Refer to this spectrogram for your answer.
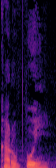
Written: karipui

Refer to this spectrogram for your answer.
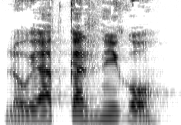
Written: lowiatkelniko

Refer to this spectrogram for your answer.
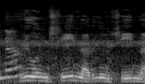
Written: riunsina

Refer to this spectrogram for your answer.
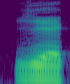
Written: yek

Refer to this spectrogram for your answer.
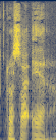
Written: rosa7er

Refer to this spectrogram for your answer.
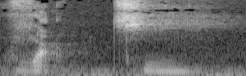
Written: Zac wzhi

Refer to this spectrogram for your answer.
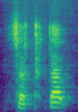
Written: saqtab

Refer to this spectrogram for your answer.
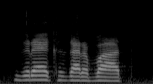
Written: grekgarbat

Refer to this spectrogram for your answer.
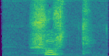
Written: ʃurt

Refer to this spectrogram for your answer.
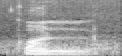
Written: kon

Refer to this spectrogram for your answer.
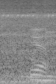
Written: mani

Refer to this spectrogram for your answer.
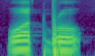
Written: wot bru

